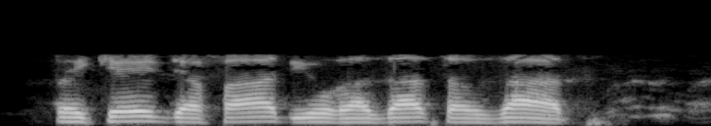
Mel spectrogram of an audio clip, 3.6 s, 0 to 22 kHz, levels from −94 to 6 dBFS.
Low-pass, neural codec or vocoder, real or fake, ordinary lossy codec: 3.6 kHz; none; real; AAC, 32 kbps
